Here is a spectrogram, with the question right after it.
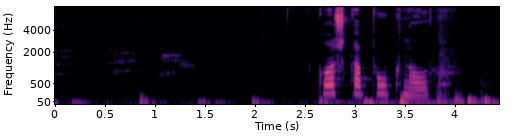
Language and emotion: Russian, neutral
